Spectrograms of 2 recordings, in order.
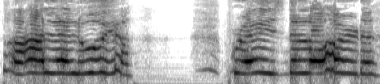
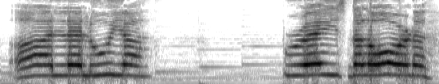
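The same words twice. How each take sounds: First: It is said crying, in a fake sincere voice. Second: It is said in a normal, uncrying voice.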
